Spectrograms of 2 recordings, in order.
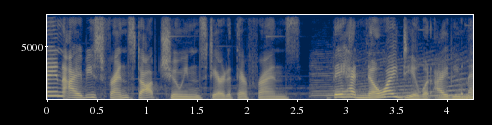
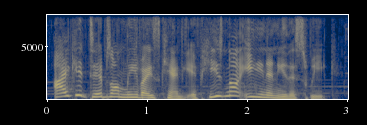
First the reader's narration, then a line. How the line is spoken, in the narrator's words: said Casey quickly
